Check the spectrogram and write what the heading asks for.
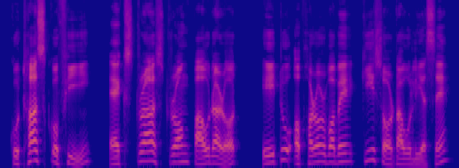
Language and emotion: Assamese, neutral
